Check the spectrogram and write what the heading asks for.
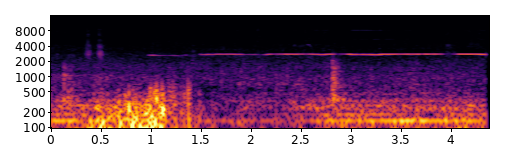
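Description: Boat engines running steadily under way at sea, a low even drone with a thin steady high whine that comes in about a second in. A burst of wind and rushing water noise fills the first second.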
